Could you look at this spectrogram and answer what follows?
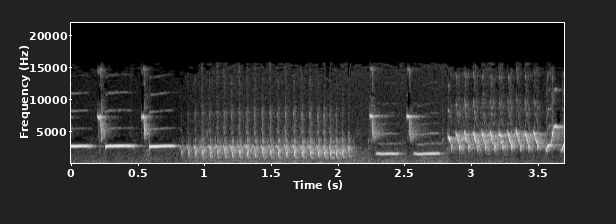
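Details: Huppe Spanish Timbrado canary, a kept bird from 2020 breeding, sings a training song: clear steady whistled notes, a long fast rolling trill, two short held tones, then a rapid higher rattle.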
